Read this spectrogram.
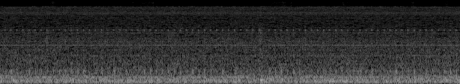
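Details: WD My Book 8TB hard drive (WDBFJK0080HBK-NA), third unit after two RMA replacements: at idle, a fast, even rattle like a pneumatic hammer over a steady hum, the same on all units.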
